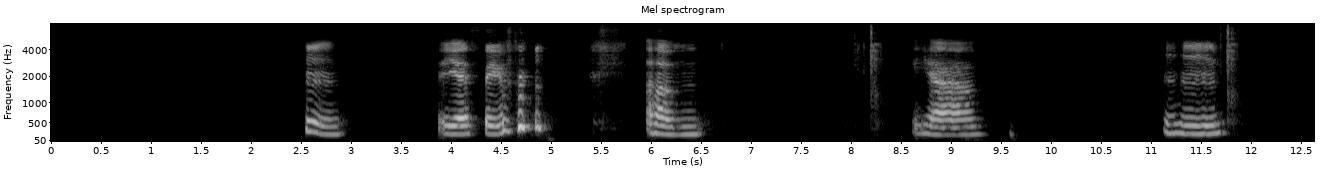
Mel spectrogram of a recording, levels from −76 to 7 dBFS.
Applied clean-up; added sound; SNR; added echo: neural mask model DeepFilterNet 3.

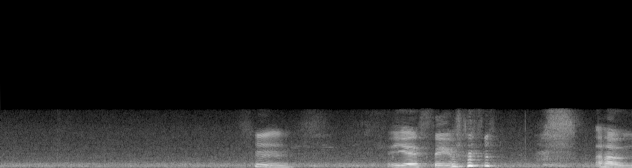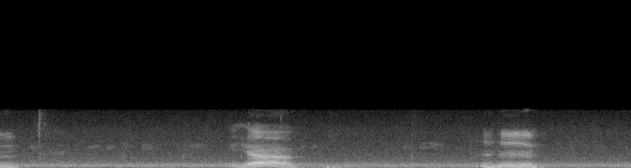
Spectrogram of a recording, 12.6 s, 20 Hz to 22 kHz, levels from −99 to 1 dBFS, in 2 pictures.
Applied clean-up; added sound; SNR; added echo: none; none; none; none.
